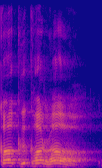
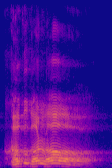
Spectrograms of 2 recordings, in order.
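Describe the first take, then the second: The two takes are said the same way.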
